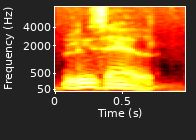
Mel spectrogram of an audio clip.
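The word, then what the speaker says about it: l'oseille: Sorrel in French is pronounced luzel and spelled L apostrophe O-S-E-I-L-L-E.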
